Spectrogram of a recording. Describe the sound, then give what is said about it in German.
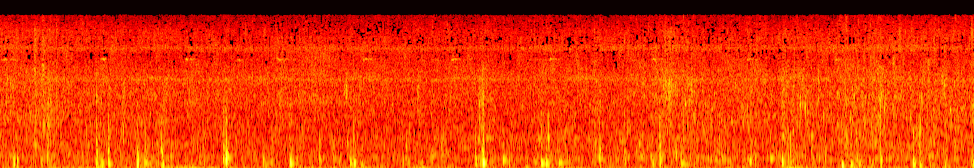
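The Irene Falls, one of the many waterfalls at Brownsberg, rushes steadily, its broad hiss of falling water broken by frequent sharp splashes and knocks against rocks. No one speaks. “Nu bij de Ireneval, dat is een van de watervallen bij de Bronsberg.”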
